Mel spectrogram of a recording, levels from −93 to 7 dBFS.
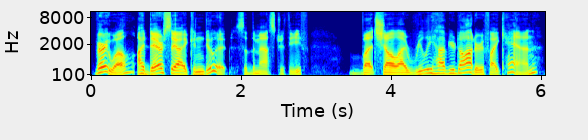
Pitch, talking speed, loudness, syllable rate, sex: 150 Hz, 220 wpm, -18 LUFS, 5.3 syllables/s, male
